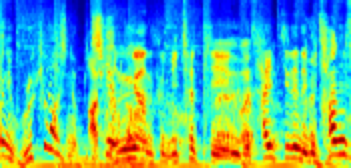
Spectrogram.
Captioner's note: mouth waters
